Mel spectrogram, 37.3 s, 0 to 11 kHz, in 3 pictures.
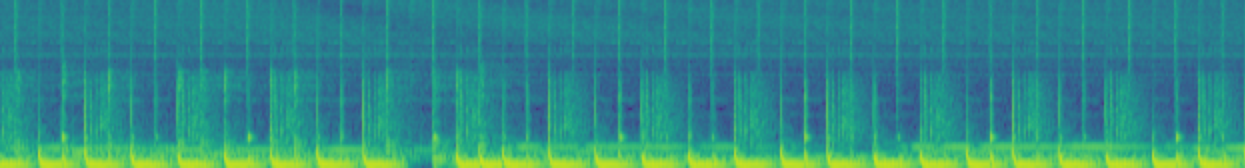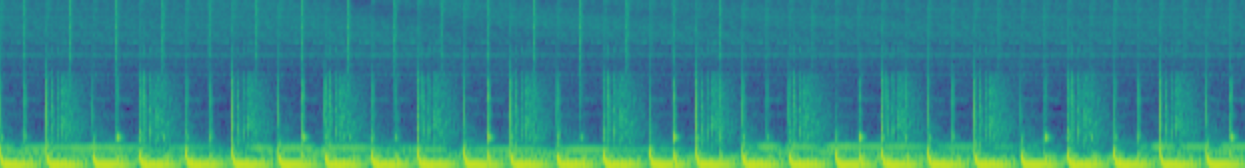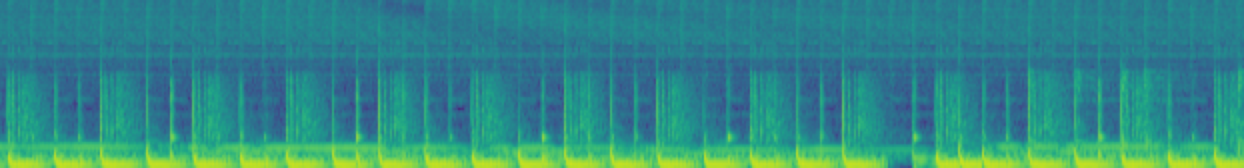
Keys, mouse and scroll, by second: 1.4 middle click, 8.1-9.7 scroll down 1, 9.7 F1, 10.0 middle click, 12.0 ctrl+z, 12.3 ctrl+middle click, 13.0-14.3 scroll up 1, 14.3 double click, 16.8 F1, 17.1 middle click, 17.5 scroll down 1, 17.9 shift+middle click, 21.2 shift+middle click, 22.7 F2, 23.0-23.8 scroll up 1, 23.6-24.4 typing, 24.7-25.0 scroll up 1, 27.6 double click, 29.8 scroll up 1, 30.1-31.6 scroll down 1, 31.8 typing, 33.2 typing.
